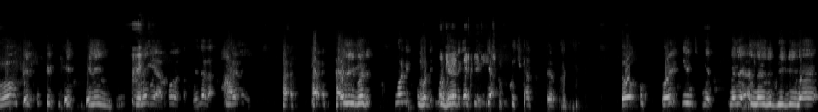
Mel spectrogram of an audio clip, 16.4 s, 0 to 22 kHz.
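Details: Young adult man with cerebral palsy diagnosed at age 2, unable to speak as a child, still needing double effort to speak clearly; dysarthria (cerebral palsy).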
